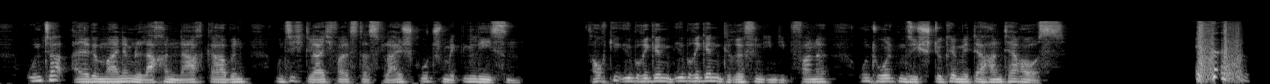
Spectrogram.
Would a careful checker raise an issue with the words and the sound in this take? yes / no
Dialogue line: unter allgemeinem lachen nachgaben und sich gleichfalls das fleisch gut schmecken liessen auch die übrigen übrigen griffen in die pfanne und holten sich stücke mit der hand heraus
yes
